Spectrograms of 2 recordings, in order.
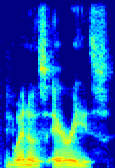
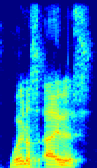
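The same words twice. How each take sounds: First: The name has an English-style pronunciation. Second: The name has a Spanish-style pronunciation. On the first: The speaker calls it wrong. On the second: The speaker calls it right.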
